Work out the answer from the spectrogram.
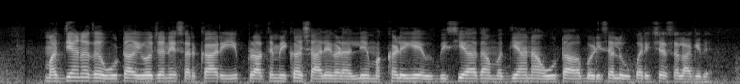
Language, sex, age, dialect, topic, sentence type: Kannada, male, 31-35, Mysore Kannada, agriculture, statement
